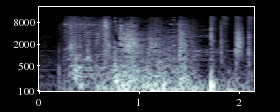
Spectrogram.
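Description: TV channel ident sting: a swelling noisy sound effect over a low rumble, breaking into sharp electronic drum hits near the end.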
